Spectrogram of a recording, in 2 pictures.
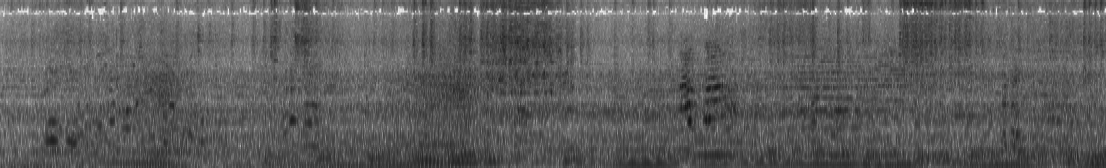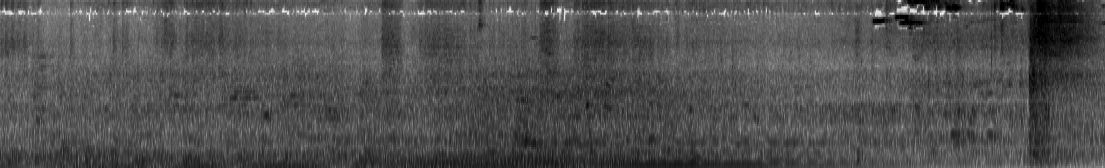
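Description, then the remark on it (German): A city bus in Rome, heading back to the Pantheon, rumbles steadily from inside, its engine droning low while air brakes hiss now and then, with children's voices and chatter from passengers mixed into the busy background. “Noch fassungslos über die Auskunft im Krankenhaus nehme ich den Bus zum Pantheon zurück.”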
